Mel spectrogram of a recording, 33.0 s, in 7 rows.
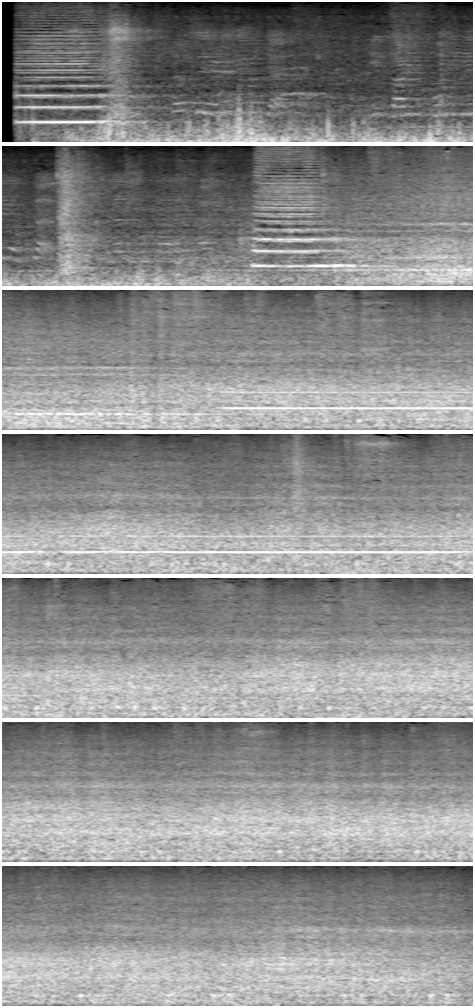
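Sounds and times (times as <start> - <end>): locomotive horn blasts: 0.2 - 1.4, 7.2 - 8.4, 11.6 - 18.8
train wheel and rail clatter: 1.0 - 32.9.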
